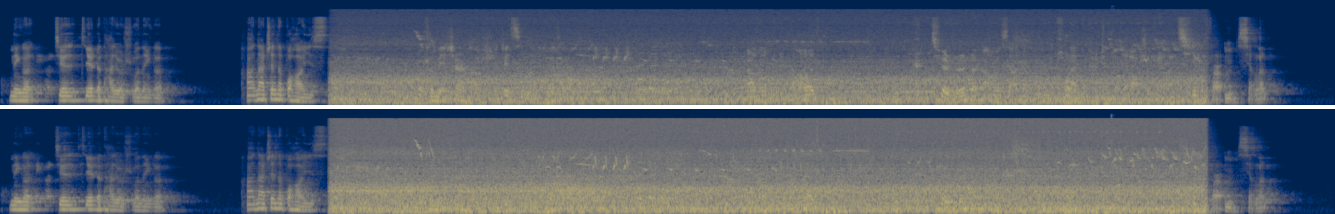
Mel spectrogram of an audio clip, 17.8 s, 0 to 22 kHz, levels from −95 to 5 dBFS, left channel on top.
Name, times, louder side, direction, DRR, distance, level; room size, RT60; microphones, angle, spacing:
voice 1, 0.1-2.2 3.3-4.8 5.5-7.6 9.9-10.9 12.2-16.9, left 2 dB, 35° left, 7 dB, 1.4 m, -32 dB
sound 1, 4.4-16.1, right 5 dB, 65° right, 0.5 m, -24 dB
voice 2, 8.5-9.5 9.9-11.3, right 3 dB, 90° right, 3 dB, 2.8 m, -37 dB
19.5 x 17.0 x 3.7 m, 0.72 s
head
